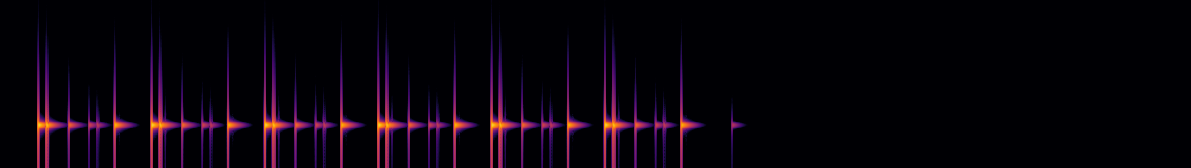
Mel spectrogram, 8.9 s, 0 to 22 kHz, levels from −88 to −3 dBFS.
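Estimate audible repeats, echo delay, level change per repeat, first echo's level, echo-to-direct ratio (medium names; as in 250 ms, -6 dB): 3, 60 ms, no regular repeats, -3.0 dB, -0.5 dB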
